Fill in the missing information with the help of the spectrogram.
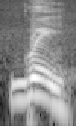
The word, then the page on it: ugei: Yawa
